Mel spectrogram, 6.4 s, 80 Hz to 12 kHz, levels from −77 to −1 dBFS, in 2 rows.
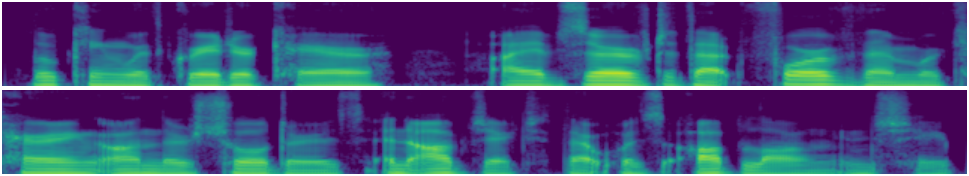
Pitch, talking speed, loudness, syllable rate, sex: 110 Hz, 205 wpm, -20 LUFS, 5.4 syllables/s, male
